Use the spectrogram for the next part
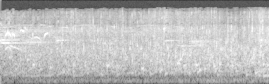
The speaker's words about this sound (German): Und den Rest unserer Folge verbringen wir an einem kleinen Bach und lauschen, wie er rauscht und plätschert. Jetzt lassen wir euch lauschen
